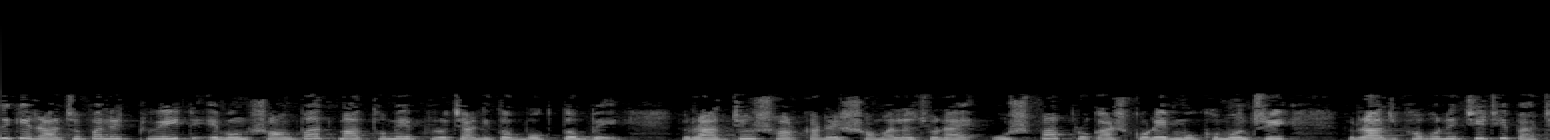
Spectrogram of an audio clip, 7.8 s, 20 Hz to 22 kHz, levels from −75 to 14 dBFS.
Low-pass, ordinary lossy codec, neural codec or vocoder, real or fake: 7.2 kHz; none; none; real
